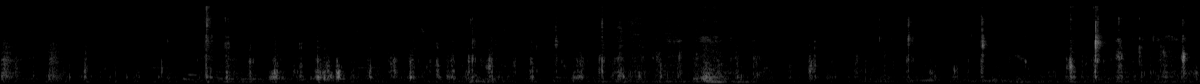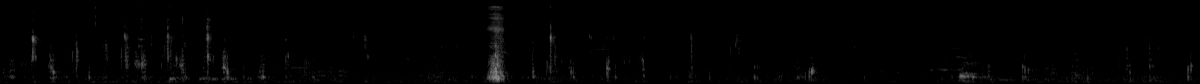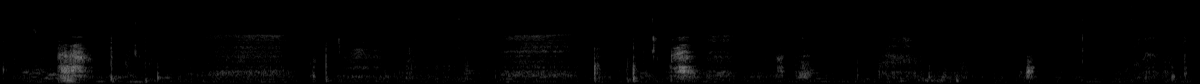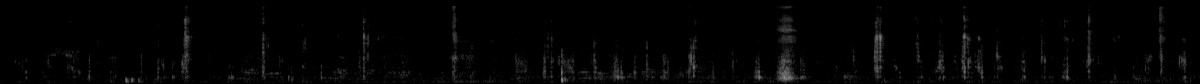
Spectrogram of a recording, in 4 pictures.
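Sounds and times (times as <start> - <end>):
person chewing: 0.0 - 20.9, 22.1 - 48.0
crunchy cucumber bites: 40.4 - 48.0.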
